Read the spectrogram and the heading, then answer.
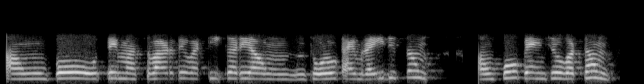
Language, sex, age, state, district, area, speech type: Sindhi, female, 30-45, Gujarat, Surat, urban, conversation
